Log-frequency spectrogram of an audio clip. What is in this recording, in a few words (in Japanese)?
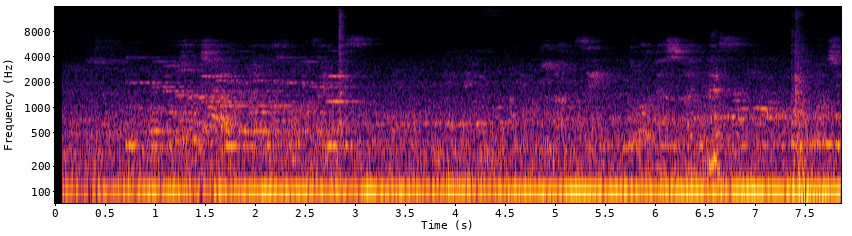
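山手線 高輪ゲートウェイ clockwise, train sounds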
